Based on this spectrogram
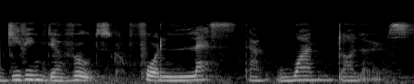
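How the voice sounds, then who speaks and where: Speaking at a very slow pace, the woman sounds somewhat breathy. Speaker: podcast host. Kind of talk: solo monologue. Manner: animated.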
